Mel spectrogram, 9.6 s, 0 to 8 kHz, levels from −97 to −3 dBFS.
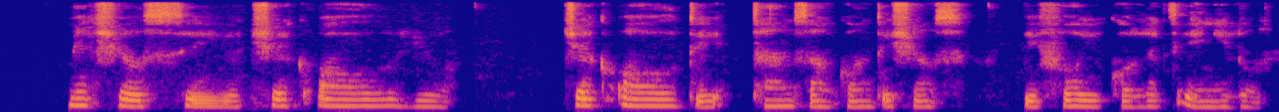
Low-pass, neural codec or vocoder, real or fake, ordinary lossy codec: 7.2 kHz; none; real; none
